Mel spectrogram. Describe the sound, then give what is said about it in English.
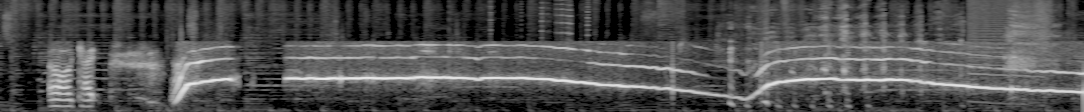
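A person vocally mimics a wailing emergency siren, sustaining long rising and falling tones, with a brief dip and swoop before the wail resumes for several seconds. “your sound effect is a siren.”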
